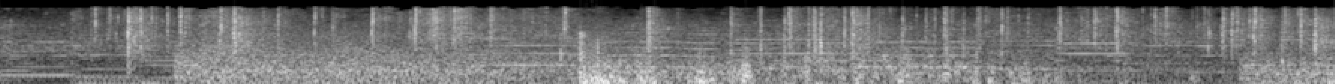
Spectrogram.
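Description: Rain and thunder storm sound effect: a dense crackling downpour sets in about half a second in, with a loud rolling thunderclap about two seconds in, over faint music.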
